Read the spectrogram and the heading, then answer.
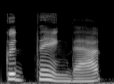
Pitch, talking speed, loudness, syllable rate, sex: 180 Hz, 155 wpm, -20 LUFS, 3.1 syllables/s, female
